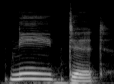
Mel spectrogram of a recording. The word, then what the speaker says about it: needed: When we change it to past tense, it becomes needed, needed, needed. Two syllables. And the ed is pronounced id.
